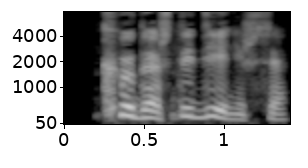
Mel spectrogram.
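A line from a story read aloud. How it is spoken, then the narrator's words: Chuckling. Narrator (Russian): хохотнул тот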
